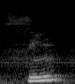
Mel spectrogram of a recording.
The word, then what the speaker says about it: sim: Another example, this word here, sim, means yes, sim. Same thing, letter M at the end of a syllable, it has this nasal sound in, sim.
